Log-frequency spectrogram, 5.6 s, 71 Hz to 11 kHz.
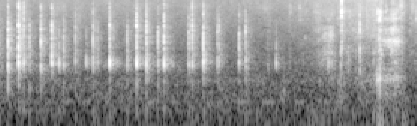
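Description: Long red nails tap and scratch across the front of a small, flat, hollow printed cardboard box, a The 7 Virtues Peace Perfume Discovery Set, held up in the air. About two dozen quick, crisp, hollow clicks ring in the midrange and die out almost instantly. They give way to a softer, brighter scratching rustle near the end.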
